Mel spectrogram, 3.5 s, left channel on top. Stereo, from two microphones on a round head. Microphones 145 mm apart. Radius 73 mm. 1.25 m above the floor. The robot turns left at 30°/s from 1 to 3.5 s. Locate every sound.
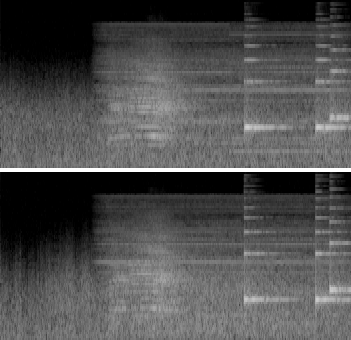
1.1 s a cat meowing: 55° left (ahead or behind), 1.2 m; by 1.8 s 45° left (ahead or behind), 1.2 m
2.4 s a ringtone: 30° right (ahead or behind), 0.6 m; by 3.5 s 45° right (ahead or behind), 0.6 m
